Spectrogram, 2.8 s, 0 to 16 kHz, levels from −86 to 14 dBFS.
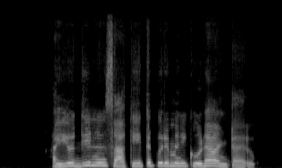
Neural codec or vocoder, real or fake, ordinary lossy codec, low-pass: codec, 44.1 kHz, 2.6 kbps, SNAC; fake; none; 14.4 kHz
